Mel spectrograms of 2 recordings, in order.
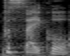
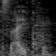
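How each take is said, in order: First: The word begins with a p sound. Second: The word begins with an s sound. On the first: The speaker calls it wrong. "저 사람은 너무 프사이코야 그러지 않잖아요" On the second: The speaker calls it right. "P 묵음이잖아요"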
